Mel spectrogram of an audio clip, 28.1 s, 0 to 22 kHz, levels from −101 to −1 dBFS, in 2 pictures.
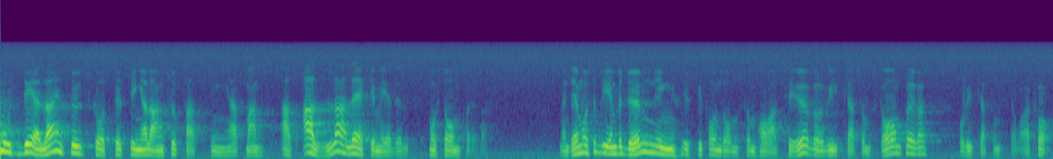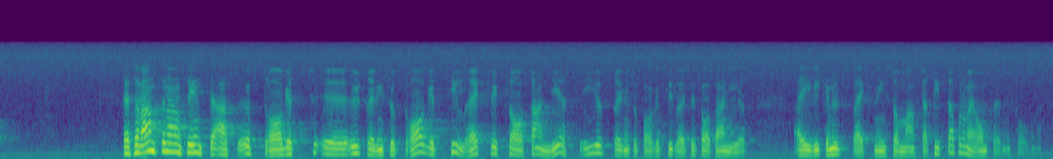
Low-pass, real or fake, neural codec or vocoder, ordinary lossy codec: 7.2 kHz; real; none; none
